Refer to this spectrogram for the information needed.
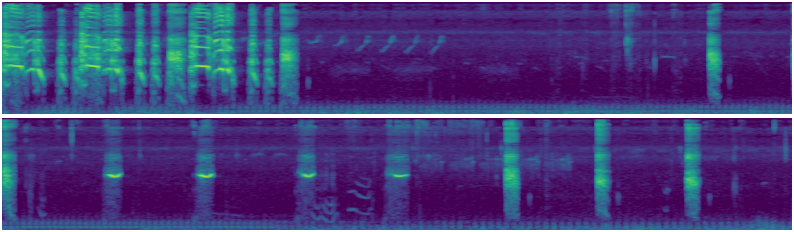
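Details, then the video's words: Grey francolin giving sharp, high single notes, repeated irregularly, some short and clipped, others tonal. A loud burst of noise opens the recording, and a low droning hum runs underneath. "Teetar ke awaz | teetar sound | teetar ke boli"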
